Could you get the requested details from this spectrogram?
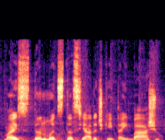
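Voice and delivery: usual speaking voice

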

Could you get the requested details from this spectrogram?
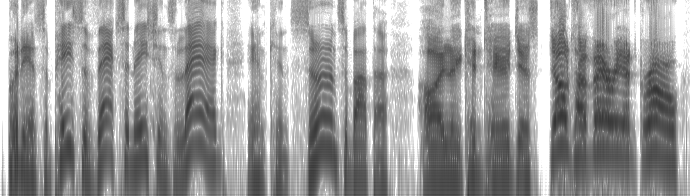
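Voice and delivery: brisk newsreader reading of the report; news read. Acted. Reading the article to his viewers like a newscaster.

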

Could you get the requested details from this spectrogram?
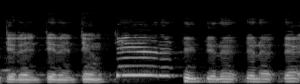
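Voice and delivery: beatboxing the bassline. Retold or imitated. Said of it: "it's got dun".

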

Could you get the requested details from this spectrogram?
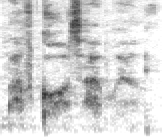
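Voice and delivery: breathy library whisper. Retold or imitated. Quoting the librarian's whispered opening line, whispering. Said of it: "and she's whispered".

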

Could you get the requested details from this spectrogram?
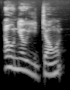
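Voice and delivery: high sharp shriek. A narrator's reading. Loki blocking the door from the escaping soul, shrieking. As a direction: cut him off with a shriek. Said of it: "shrieked Loki".

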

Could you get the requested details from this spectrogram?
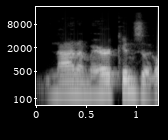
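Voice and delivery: ordinary delivery

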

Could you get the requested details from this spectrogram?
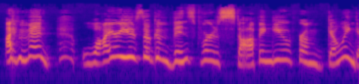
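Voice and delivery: can't believe what he's hearing; baffled. A narrator's reading. Baffled twin protests.

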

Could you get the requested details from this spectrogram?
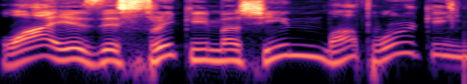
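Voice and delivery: mock exasperation in a put-on accent; Gru. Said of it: "or Gru".

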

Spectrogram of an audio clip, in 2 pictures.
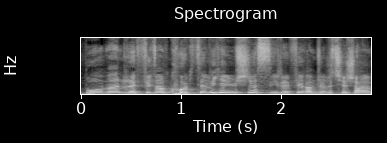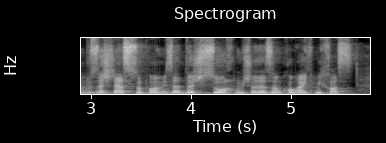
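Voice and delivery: high, loud distressed pleading; desperate pleading. Acted. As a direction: beg him to believe you. Kid pleads, friend died.

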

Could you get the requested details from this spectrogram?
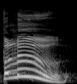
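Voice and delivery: "Baloo" high, falling on a long "ooh"; "Baloo" said to rhyme with blue; long "ooh" ending. Shown as a demonstration. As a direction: stretch the "oo" of "Baloo". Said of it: "it's an ooh".

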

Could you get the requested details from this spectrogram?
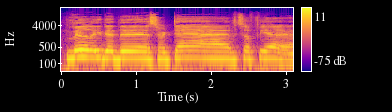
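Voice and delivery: drawn-out mock tattletale; tattling kid. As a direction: imitate a daughter telling on her sister. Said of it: "they'll come in the room".

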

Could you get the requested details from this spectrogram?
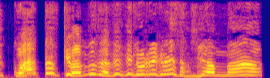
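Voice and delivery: lamento agudo y angustiado; pánico actuado. Retold or imitated. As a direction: pregunta desesperada, casi en lloriqueo exagerado. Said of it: "yo me empecé a locar". (angustia aguda de telenovela)

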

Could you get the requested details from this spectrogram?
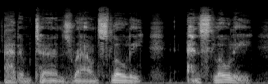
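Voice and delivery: ordinary delivery, nothing marked

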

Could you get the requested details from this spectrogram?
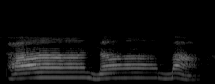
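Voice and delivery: PANAMA stretched syllable by syllable, Pa-na-ma; slow sounding-out. A narrator's reading. Deciphers word syllable by syllable. („Panama“ langsam Silbe für Silbe gedehnt)

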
